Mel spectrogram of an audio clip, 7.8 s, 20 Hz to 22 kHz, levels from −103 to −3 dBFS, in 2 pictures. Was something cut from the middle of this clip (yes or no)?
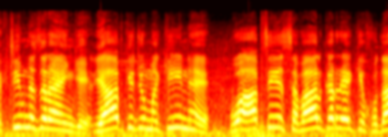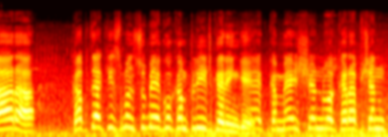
yes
